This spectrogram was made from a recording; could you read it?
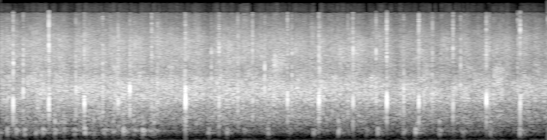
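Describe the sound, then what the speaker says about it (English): An audience at a live drawing comedy show bursts into applause, a steady even patter of many hands with scattered sharper claps, sustained throughout. "why don't we give a huge round of applause to the very wonderful Graham Jury"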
